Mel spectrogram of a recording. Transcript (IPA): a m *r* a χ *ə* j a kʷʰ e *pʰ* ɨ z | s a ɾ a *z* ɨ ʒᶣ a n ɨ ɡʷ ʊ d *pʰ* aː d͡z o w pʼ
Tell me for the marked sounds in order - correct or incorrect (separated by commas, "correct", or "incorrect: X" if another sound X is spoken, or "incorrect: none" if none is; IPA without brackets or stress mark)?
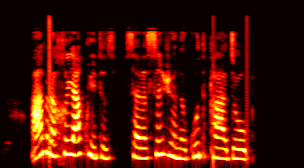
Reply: correct, correct, incorrect: tʰ, incorrect: s, correct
